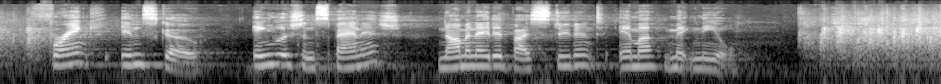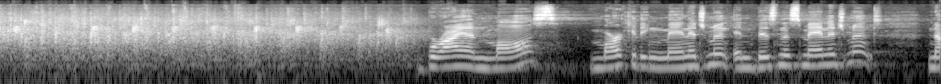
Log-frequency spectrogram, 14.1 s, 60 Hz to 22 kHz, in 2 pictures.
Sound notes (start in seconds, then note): 6.0 applause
